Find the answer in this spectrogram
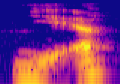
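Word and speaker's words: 也: So another adverb is this one, pronounced yeah, yeah.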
